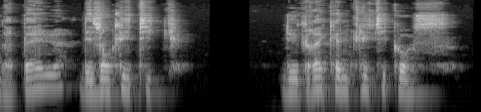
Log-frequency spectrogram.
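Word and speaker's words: ἐγκλιτικός: En effet, ce sont ce qu'on appelle des enclitiques, du grec enklitikos. Epsilon esprit doux gamma kappa, gamma devant kappa se prononce nu, sinon le mot ne serait pas prononçable, logiquement translittéré n en français.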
